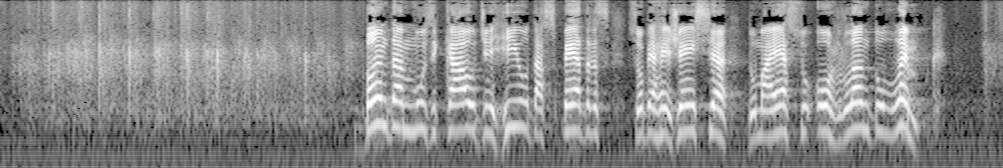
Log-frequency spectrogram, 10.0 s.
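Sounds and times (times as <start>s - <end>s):
audience applause: 0.0s - 3.6s
speech: 3.7s - 9.4s.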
